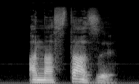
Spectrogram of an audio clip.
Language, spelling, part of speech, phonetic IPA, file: Polish, Anastazy, proper noun, [ˌãnaˈstazɨ], Pl-Anastazy.ogg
